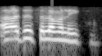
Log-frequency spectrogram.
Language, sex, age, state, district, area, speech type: Kashmiri, female, 18-30, Jammu and Kashmir, Baramulla, rural, conversation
